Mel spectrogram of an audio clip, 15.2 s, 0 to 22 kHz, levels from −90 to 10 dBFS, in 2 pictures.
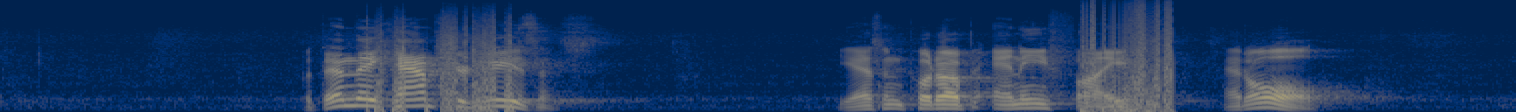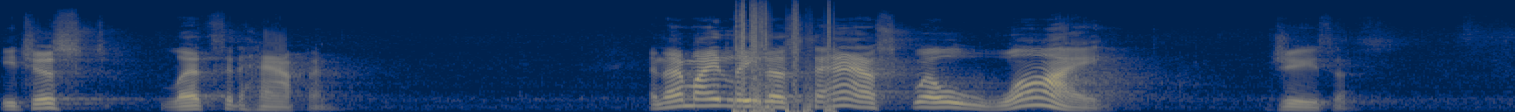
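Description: Loose connector crackle breaks in three times, from 1.83 to 2.56 s, from 5.40 to 5.87 s and from 11.24 to 11.75 s, each burst lasting roughly half to three quarters of a second. A worn or dirty contact somewhere in the signal path is intermittently losing and regaining continuity as it shifts, chopping the audio into fragments. The sudden jumps at each make and break come through as a ragged, irregular scratching crackle.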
